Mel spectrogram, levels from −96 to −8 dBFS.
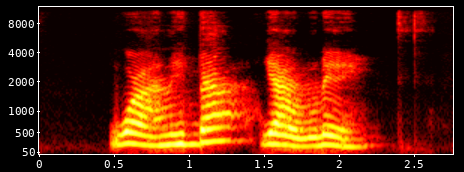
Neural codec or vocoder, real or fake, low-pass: codec, 24 kHz, 1 kbps, SNAC; fake; 10.8 kHz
